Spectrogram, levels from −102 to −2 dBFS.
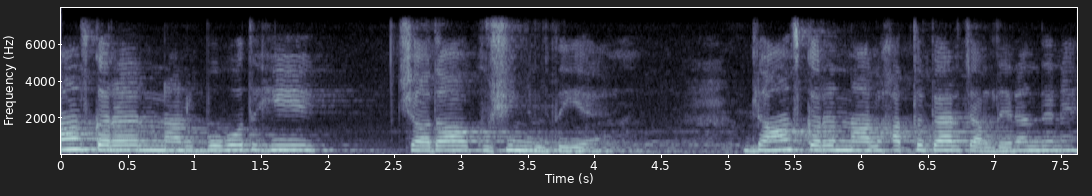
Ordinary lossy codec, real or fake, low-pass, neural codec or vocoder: none; real; 7.2 kHz; none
